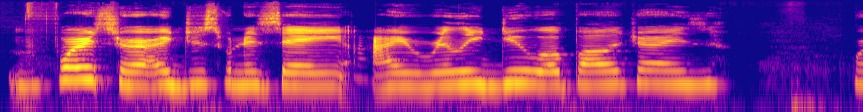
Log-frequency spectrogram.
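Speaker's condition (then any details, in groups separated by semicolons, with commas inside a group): Friedreich's ataxia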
